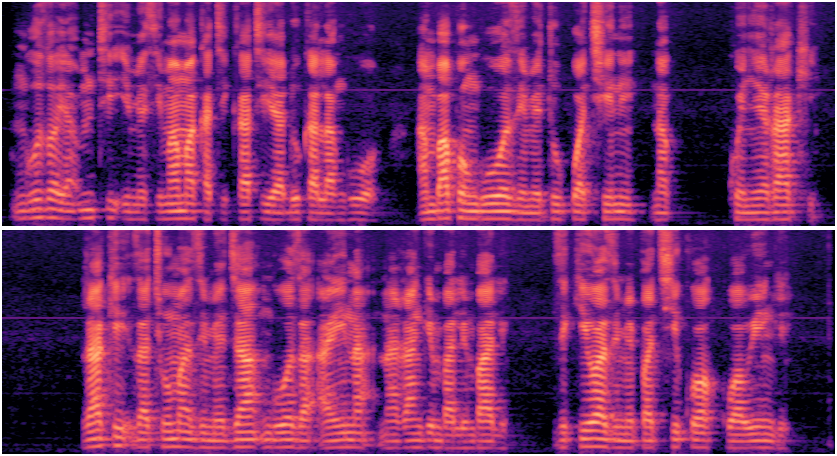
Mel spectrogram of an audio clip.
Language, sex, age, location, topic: Swahili, male, 25-35, Nairobi, finance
